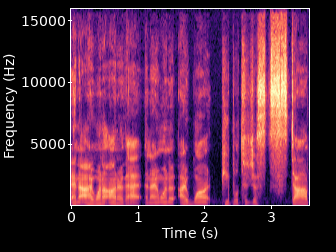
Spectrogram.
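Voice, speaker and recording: The sound is dry and close, with no echo. A man speaks in a fairly high voice with a bright, sharp tone. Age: 40s. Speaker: panel guest in LGBTQ discussion. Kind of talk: casual discussion. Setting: live stream video call. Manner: animated.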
